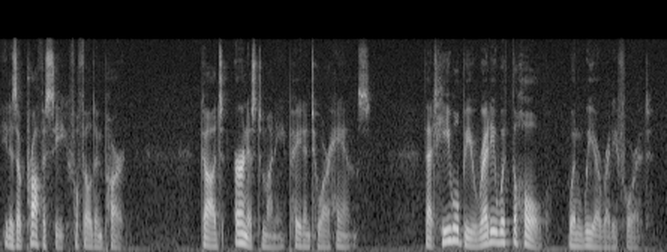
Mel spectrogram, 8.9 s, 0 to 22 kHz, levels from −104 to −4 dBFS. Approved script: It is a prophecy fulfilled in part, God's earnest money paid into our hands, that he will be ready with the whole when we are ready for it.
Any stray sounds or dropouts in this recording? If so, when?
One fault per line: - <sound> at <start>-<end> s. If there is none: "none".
none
